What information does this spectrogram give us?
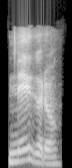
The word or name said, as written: negro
